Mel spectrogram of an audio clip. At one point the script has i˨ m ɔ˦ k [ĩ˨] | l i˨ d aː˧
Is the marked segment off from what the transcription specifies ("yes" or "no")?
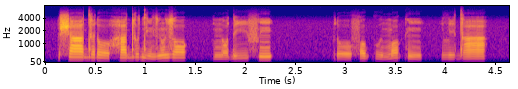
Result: no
